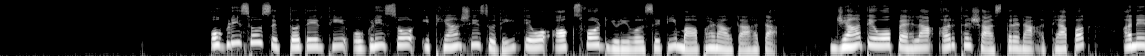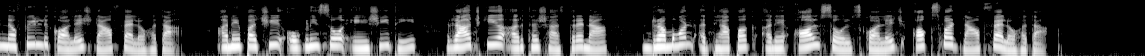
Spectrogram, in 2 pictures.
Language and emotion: Gujarati, neutral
